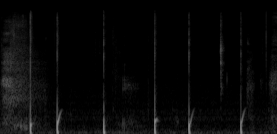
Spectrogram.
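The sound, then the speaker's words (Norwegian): A voice imitates water drops with a series of sharp mouth plops, about six or seven of them in an uneven rhythm, clear with no talking. “Det er som en vanndråpe.”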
